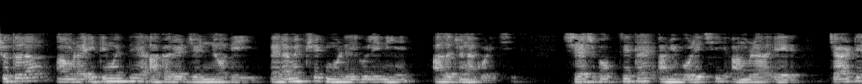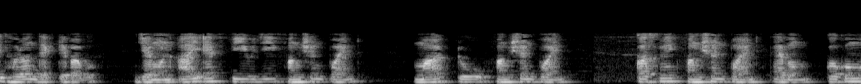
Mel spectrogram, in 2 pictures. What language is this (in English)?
Bangla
